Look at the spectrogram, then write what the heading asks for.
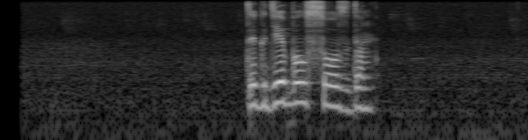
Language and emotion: Russian, neutral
